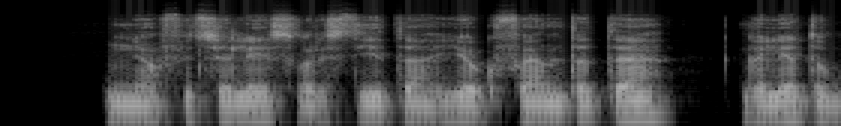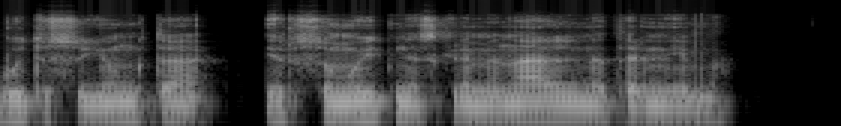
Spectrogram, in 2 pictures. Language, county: Lithuanian, Šiauliai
